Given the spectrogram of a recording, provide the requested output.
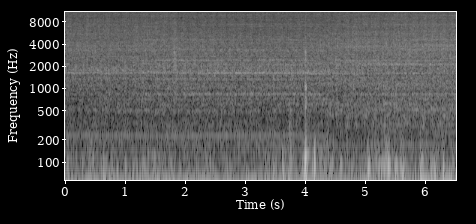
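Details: Toyota Matrix/Corolla 1.8L 1ZZ-FE four-cylinder started after a valve cover gasket replacement for an oil leak, idling steadily with a soft low rumble and no knocks or misses, a light hiss behind; checking for leaks.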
